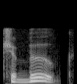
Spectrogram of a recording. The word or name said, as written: chibouk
